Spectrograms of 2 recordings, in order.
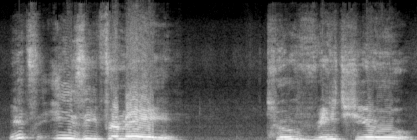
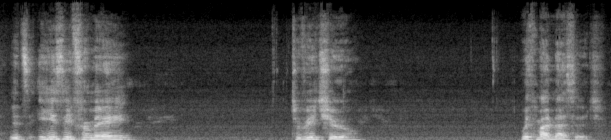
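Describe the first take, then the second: First: It is shouted very loudly. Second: It is spoken at a normal volume.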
